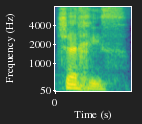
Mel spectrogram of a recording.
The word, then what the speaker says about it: Tsjechisch: It's pronounced as a cluster, sch in onset position like schap, and just s in coda position like Czechisch.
